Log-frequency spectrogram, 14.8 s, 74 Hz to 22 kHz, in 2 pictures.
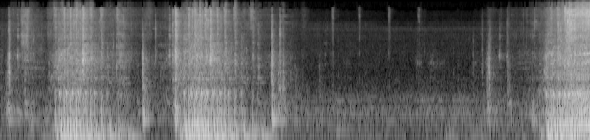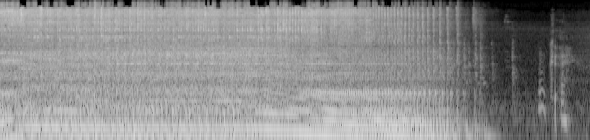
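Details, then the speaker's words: An old Toro CCR200E snowblower on its first start with choke after its brittle fuel lines and carburetor were replaced from a kit. It catches after a few pulls, runs loud, then wavers, sags and dies. The owner suspects the carburetor bowl hasn't filled with fuel yet. "might just need to get a little more fuel into that carburetor H maybe that Bowl's not filled up"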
